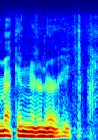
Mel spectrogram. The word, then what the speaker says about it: McInerney: watched um Sesame Street you remember there are two characters Bert and Ernie you just make the first one into Mac right think about it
